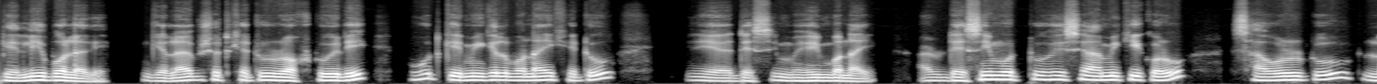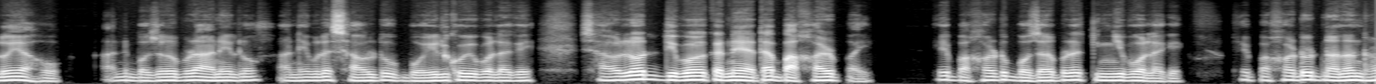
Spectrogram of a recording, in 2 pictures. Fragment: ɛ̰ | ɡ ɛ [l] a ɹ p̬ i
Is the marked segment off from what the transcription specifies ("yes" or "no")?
no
